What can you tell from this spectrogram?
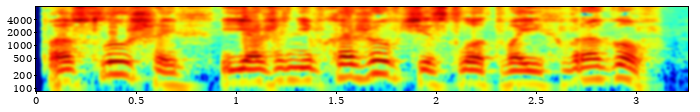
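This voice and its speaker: A man's voice: mid-range voice, expressive, moderate pace, mellow, lightly acted. Leona, a man voicing an anxious woman. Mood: coaxing. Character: worried, sharp-tongued woman with accent.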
